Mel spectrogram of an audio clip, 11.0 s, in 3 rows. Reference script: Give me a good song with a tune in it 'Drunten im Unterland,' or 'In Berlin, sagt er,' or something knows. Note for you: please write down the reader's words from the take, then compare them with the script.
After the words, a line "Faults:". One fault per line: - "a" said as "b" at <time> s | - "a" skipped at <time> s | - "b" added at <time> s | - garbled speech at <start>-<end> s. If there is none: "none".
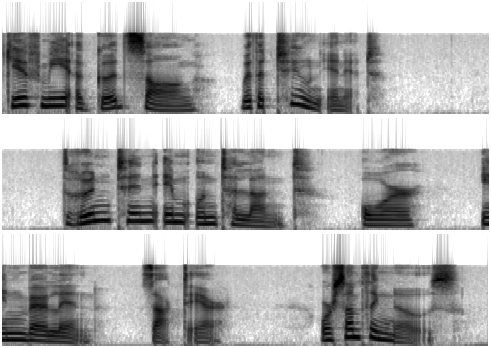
Give me a good song with a tune in it 'Drunten im Unterland,' or 'In Berlin, sagt er,' or something knows.
Faults:
none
